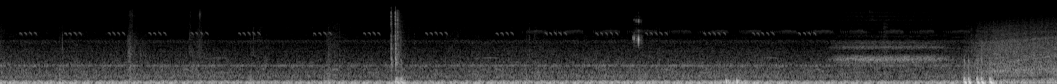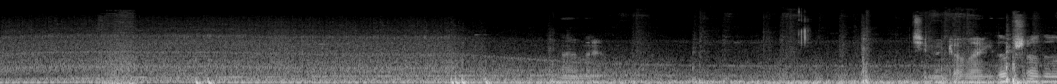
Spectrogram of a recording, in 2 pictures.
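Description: A diesel engine idles with a steady, low rumble.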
